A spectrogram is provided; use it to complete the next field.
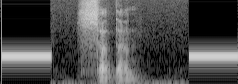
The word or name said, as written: llydan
